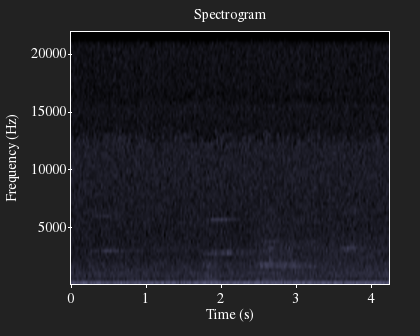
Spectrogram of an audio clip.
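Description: Near silence: faint outdoor background with a low steady rumble and a few faint, brief high chirps.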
